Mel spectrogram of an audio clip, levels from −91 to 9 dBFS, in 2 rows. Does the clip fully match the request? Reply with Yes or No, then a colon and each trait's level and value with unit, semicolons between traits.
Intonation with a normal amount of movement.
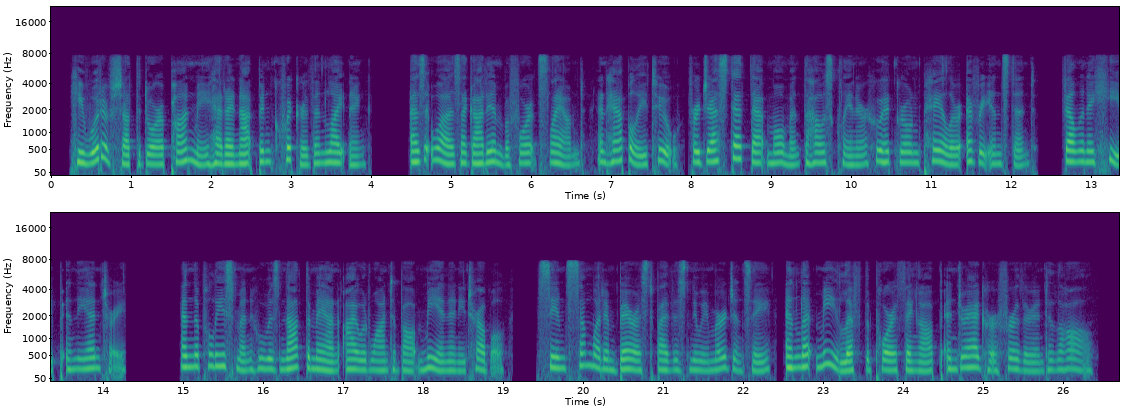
Yes: average, 3.5 semitones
